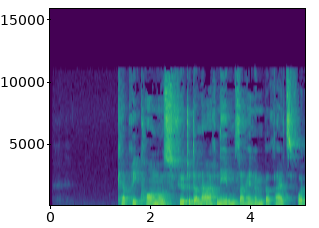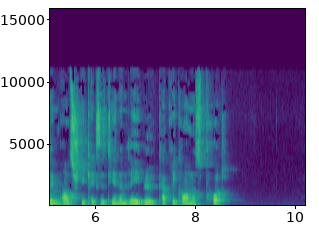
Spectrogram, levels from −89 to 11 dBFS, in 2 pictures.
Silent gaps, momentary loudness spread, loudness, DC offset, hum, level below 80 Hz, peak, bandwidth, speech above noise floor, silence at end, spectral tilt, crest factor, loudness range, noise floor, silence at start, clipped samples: none; 7 LU; -16 LUFS; under 0.1%; none; -56 dBFS; 0 dBFS; 11.5 kHz; 52 dB; 1.6 s; -4 dB/octave; 18 dB; 4 LU; -68 dBFS; 1.35 s; under 0.1%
